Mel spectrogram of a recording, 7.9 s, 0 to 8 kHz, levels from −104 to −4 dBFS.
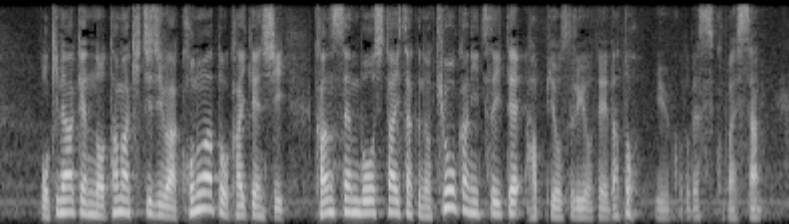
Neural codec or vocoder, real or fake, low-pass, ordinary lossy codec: none; real; 7.2 kHz; none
